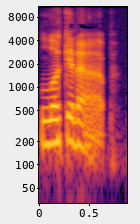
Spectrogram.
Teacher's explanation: For example, in the phrase, look it up, the pronoun it is unstressed and the preposition up is stressed. And American English speakers still flap the T in it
